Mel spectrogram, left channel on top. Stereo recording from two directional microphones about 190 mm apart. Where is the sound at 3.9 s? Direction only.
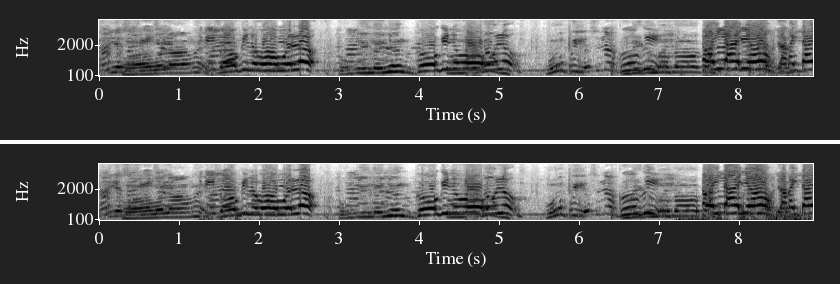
20° right (ahead or behind).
